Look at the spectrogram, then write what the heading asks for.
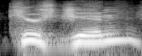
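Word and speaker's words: Kirstjen: Um I thought her answers on Kirsten Nielsen, Kirst Jyn, she did pronounce the J.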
